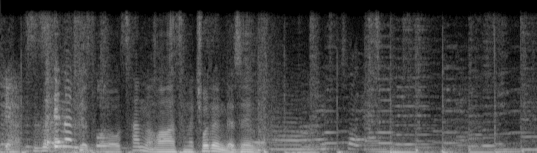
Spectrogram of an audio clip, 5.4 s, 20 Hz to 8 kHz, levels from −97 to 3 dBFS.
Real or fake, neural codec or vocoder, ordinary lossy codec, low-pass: fake; codec, 16 kHz, 0.5 kbps, X-Codec, HuBERT features, trained on general audio; none; 7.2 kHz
